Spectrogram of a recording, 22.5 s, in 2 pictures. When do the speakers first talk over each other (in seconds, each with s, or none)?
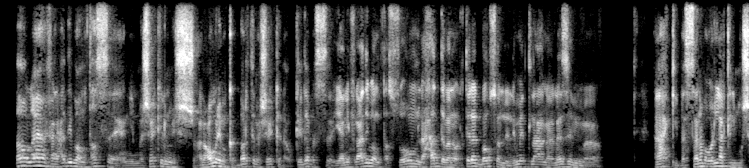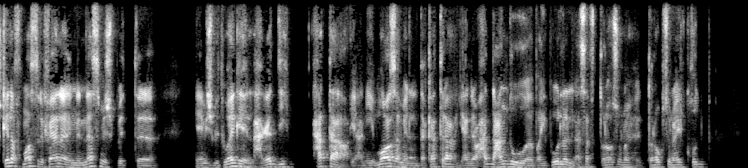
none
